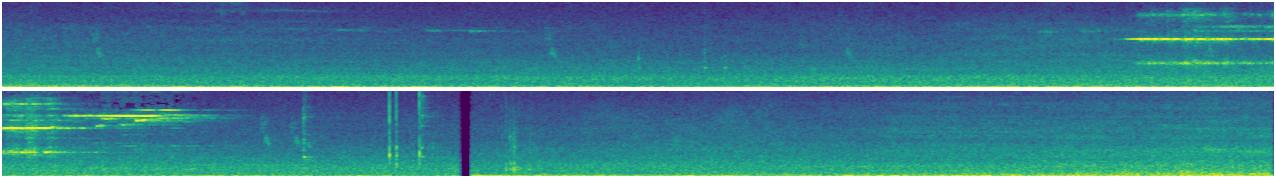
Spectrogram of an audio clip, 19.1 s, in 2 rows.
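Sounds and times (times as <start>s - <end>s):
train rumble: 0.0s - 19.0s
metal-on-metal squeal: 8.4s - 11.3s.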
